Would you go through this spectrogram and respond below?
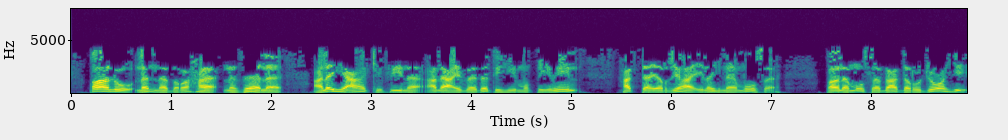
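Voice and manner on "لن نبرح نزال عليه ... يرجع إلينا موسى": usual speaking voice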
